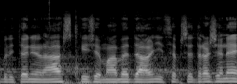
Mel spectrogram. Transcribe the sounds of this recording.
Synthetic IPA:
bɪlɪt̪ɛnjonaːr̥kɪʒɛmaːmɛdaːlɲɪt͡sɛpr̥ɛd̪ɾaʒɛnɛː

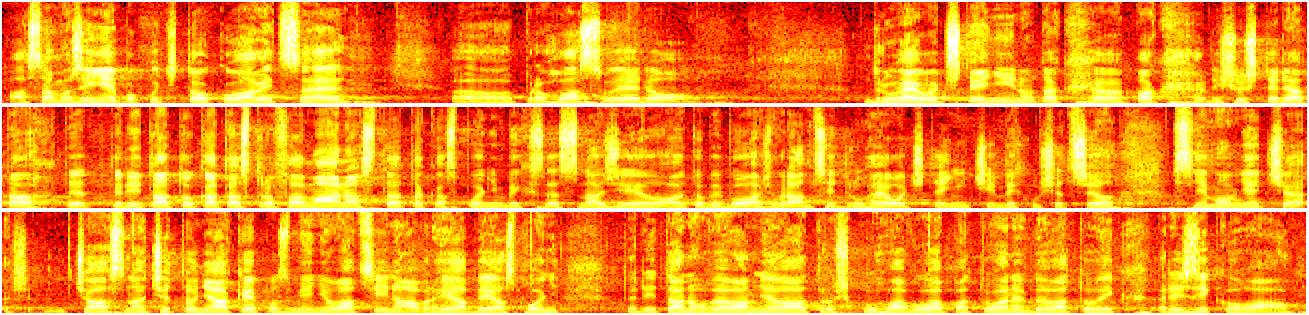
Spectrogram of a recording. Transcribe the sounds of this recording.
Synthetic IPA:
ʔasamozrɛjmɲɛpo̞kuct̪o̞koalɪt͡sɛ | pɾo̞ɦlasujɛdo̞ | d̪ɾuɦɛːɦo̞t͡ʃt̪ɛɲiːno̞t̪akpakdɪʃuʃt̪ɛdat̪at̪ɛt̪ɛdɪt̪at̪o̞kat̪ast̪ɾo̞famaːnast̪at̪ːakaspo̞ɲbɪxsɛsnaʒɪlalɛt̪o̞bɪbɪloaʒvɾaːmt͡sɪd̪ɾuɦɛːɦot͡ʃt̪ɛɲiːt͡ʃiːmbɪxuʃɛt̪r̝̥ɪl | sɲɛmo̞vɲɛ | t͡ʃasnat͡ʃɛt̪l̩ɲɛjakɛːpo̞zmɲɛɲo̞vat͡siːnaːvr̩ɦɪabɪaspoɲ | t̪ɛdɪt̪ano̞vɛlamɲɛlat̪ɾo̞ʃkuɦlavuapat̪uanɛbɪlat̪olɪkɾɪzɪkovaː

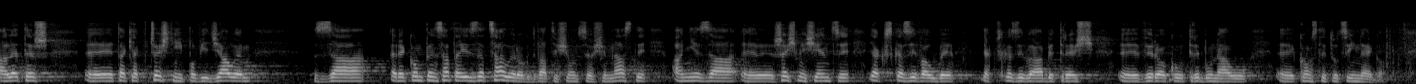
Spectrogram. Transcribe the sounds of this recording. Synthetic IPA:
alɛt̪ɛʂt̪akjakft͡ʂɛɕɲejpɔvʲjed͡ʑawɛm | zaɾɛkɔmpɛnsat̪ajɛst̪zat̪sawɘɾɔɡd̪vat̪ɘɕɔnt̪sɛɔɕɛmnast̪ɘaɲɛzaʂɛɕt͡ɕmʲjeɕɛnt̪sɘjakfskazɘvawbɘjakfskazɘvawabɘt̪ɾɛɕt͡ɕ | vɘɾɔkut̪ɾɘbunawu | kɔ̃nst̪ɘt̪ut̪sɘjnɛɡɔ̰

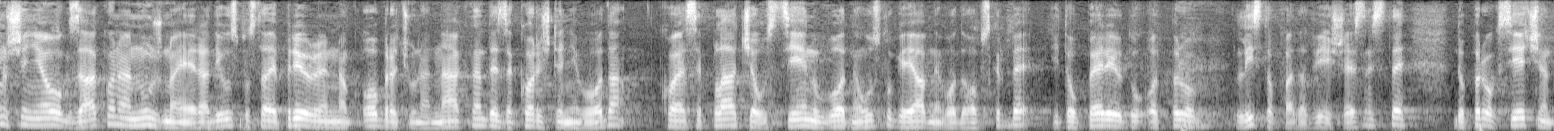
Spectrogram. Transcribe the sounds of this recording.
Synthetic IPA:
noʃe̞ɲe̞o̞ʋo̞ɡzaːko̞nanuːʒno̞je̞ɾad̪iuspo̞st̪aʋe̞pɾiʋɾeno̞ɡo̞bɾat͡ɕunanaːknad̪e̞zako̞ɾiʃt̪eɲe̞ʋo̞ːd̪a | kʰo̞jase̞plˠaːt͡ɕaust̪sje̞ːnuʋo̞d̪ne̞uːslˠuɡe̞jaːʋne̞̰ʋo̞d̪ao̞pskr̩be̞ | it̪o̞upe̞ɾiod̪uʔod̪̚prʋo̞ɡ | list̪o̞pad̪ad̪ʋije̞iʃe̞snejst̪e̞ | d̪o̞pr̩ʋo̞ɡsʋje̞t͡ɕɲa

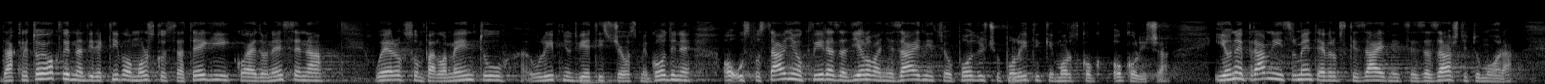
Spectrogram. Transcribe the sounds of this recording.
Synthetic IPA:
d̪akle̞t̪o̞jeo̞kʋiɾnad̪iɾe̞kt̪iːʋaomo̞ɾsko̞jst̪ɾat̪e̞ɡijiko̞jaje̞d̪o̞ne̞se̞na | ue̞ʋɾo̞psko̞mpaɾlame̞nt̪uulipɲud̪ʋijet̪isu̥t͡ɕe̞o̞sme̞ɡo̞d̪ine̞ | o̞ʔuspo̞st̪aːʋjaɲuo̞kʋiːɾazad̪je̞lo̞ʋaɲe̞zaːje̞d̪nit̪seupo̞d̪ɾut͡ʃjupo̞lit̪ike̞mo̞ɾsko̞ɡo̞ko̞lḭʃa̰ | io̞najepɾaːʋniinst̪ɾume̞nt̪e̞ʋɾo̞pske̞zaːje̞d̪nit̪se̞zazaːʃt̪it̪umo̞ːɾa̰

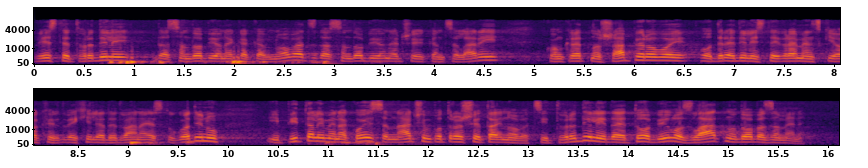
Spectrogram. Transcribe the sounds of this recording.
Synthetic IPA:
ʋiːst̪e̞t̪ʋr̩d̪ilid̪asamd̪o̞bio̞ne̞kakaʋno̞ʋat̪sd̪asamd̪o̞bio̞ne̞t͡ʃojkant̪se̞lˠaːɾiji | ko̞ŋkɾe̞t̪no̞ʃape̞ɾo̞ʋo̞jo̞d̪ɾe̞ːd̪ilist̪eiʋɾe̞me̞nskio̞kʋiɾd̪ʋeːxiʎad̪e̞d̪ʋaːnaest̪uɡo̞d̪inu | ipiːt̪alime̞nako̞jisamnaːt͡ʃinpo̞t̪ɾo̞ʃio̞t̪aːjno̞ʋat̪sit̪ʋr̩d̪ilid̪aje̞t̪o̞ːbiːlˠo̞zlˠaːt̪no̞d̪o̞ːbazame̞ne

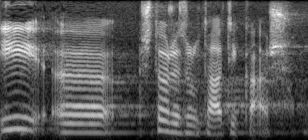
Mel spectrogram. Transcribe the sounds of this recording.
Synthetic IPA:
i | ʃt̪oɾe̞zulˠt̪aːt̪ika̰ːʒ̥u̥

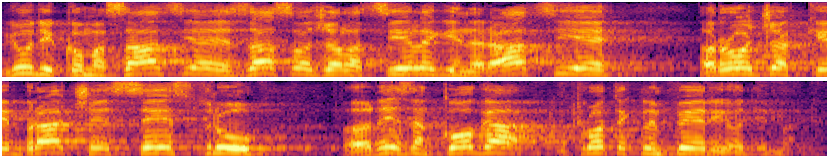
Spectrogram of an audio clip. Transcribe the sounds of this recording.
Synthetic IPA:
ʎuːd̪iko̞masaːt̪sijaje̞zasʋad͡ʒalat̪sjeːle̞ɡe̞ne̞ɾaːt̪sije̞ | ɾo̞d͡ʒake̞bɾat͡ʃe̞se̞st̪ɾune̞znamko̞ɡaupɾo̞t̪e̞klimpe̞ɾio̞d̪ḭma̰

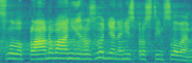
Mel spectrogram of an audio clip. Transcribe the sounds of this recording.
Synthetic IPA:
slovoplaːnovaːɲiːɾozɦo̞dɲɛnɛɲɪspɾost̪iːmslovɛm

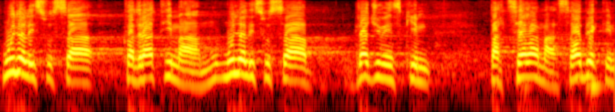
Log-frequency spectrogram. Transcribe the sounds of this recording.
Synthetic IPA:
muʎalisusakʋad̪ɾaːt̪imamuʎalisusaɡɾad͡ʑo̞ʋinskim | paɾt̪se̞lamasao̞bjek̚t̪i

